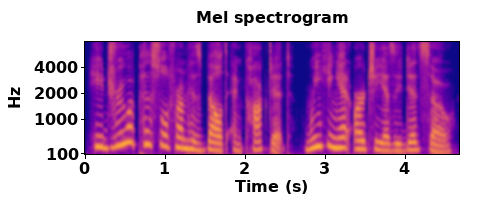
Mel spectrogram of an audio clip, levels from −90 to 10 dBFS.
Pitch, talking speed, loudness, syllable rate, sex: 230 Hz, 220 wpm, -16 LUFS, 4.9 syllables/s, female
